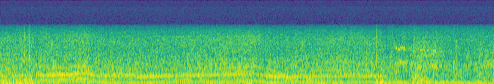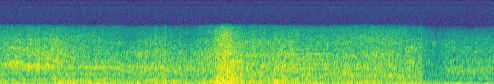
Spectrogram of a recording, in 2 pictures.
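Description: A car engine revs and shifts gears as it drives.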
